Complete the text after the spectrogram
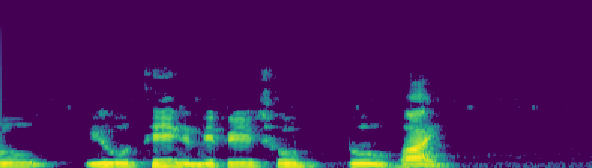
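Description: A man speaks clearly into a close microphone, like a teacher explaining.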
